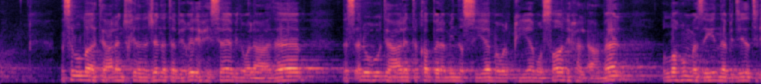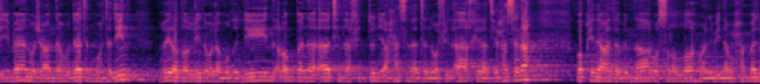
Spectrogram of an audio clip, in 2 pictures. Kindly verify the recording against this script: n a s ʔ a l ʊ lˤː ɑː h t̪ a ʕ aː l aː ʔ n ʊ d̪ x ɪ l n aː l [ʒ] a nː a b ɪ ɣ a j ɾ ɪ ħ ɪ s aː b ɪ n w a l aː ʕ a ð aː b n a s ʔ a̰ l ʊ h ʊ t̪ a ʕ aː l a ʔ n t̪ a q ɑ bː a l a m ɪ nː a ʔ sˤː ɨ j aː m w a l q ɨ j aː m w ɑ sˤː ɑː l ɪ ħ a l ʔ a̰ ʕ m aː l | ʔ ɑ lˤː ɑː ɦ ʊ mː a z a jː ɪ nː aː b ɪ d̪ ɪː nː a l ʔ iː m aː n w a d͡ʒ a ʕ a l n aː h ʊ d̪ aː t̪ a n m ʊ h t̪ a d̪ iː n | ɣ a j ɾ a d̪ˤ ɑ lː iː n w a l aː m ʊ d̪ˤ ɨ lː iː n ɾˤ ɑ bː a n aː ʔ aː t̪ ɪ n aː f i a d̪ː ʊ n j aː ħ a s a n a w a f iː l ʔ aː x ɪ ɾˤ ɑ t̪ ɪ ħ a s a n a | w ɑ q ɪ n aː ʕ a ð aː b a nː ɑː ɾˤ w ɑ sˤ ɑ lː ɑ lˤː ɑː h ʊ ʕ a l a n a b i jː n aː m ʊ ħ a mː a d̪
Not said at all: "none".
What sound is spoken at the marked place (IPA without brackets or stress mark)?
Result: d͡ʒ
